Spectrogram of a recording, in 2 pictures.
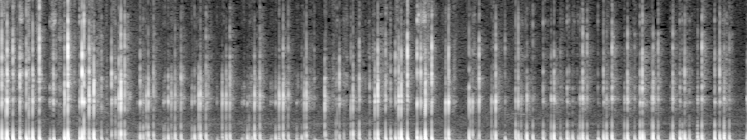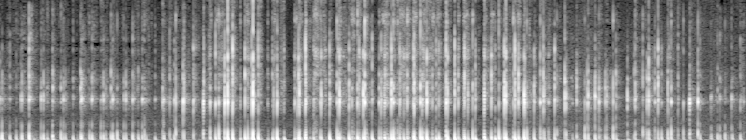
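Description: A small, solid, light-colored wooden cube is held in one hand and tapped quickly with fingertips and nails. The result is a dense, continuous stream of dry, clicky taps that die away almost instantly. Each tap has a bright edge over a light low body, and the pace stays steady throughout.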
